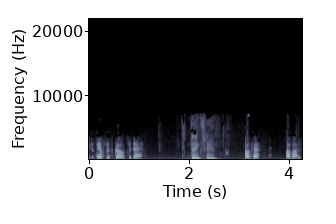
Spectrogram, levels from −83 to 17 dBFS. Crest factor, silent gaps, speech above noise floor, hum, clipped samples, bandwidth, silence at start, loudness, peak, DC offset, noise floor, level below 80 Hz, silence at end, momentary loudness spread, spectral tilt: 16 dB; none; 35 dB; 60 Hz at -40 dBFS; under 0.1%; 7.4 kHz; 0 s; -24 LUFS; -8 dBFS; under 0.1%; -57 dBFS; -48 dBFS; 0.05 s; 7 LU; -7.5 dB/octave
